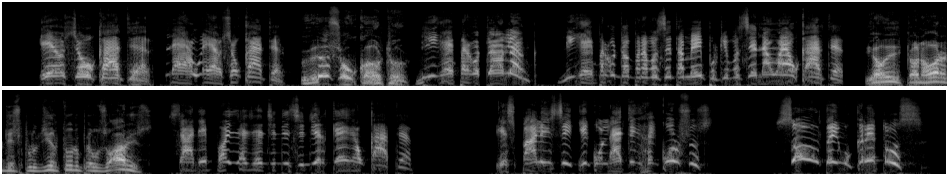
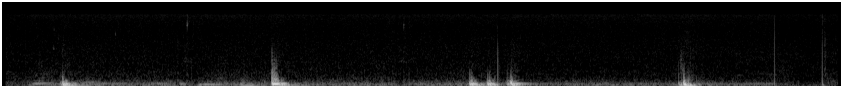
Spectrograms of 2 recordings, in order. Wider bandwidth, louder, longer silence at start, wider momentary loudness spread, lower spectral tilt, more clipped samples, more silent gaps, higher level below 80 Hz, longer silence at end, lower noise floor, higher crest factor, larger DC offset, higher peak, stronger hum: first, 19 kHz vs 12.5 kHz; about the same, -26 LUFS vs -26 LUFS; about the same, 0.4 s vs 0.3 s; second, 10 LU vs 25 LU; second, -2.5 dB/octave vs -8 dB/octave; neither; first, 4.79-4.84 s, 8.42-8.62 s, 10.95-11.12 s, 13.32-13.38 s, 13.57-14.32 s, 16.58-17.16 s vs none; second, -56 dBFS vs -36 dBFS; second, 0.25 s vs 1.3 s; first, under -90 dBFS vs -52 dBFS; about the same, 24 dB vs 22 dB; neither; first, -4 dBFS vs -8 dBFS; neither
